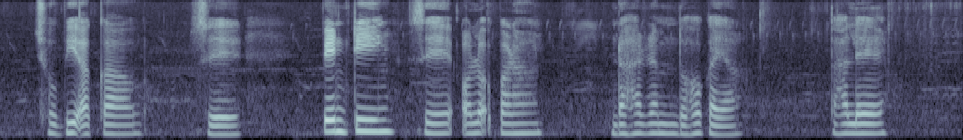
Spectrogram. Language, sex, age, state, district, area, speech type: Santali, female, 18-30, West Bengal, Paschim Bardhaman, rural, spontaneous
